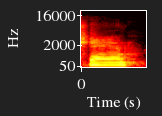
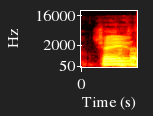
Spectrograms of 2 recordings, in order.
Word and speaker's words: Shan: My name's pronounced Shan. Shane, sorry. That's all right. Everybody messed it up. It's like Shane with no E or Shannon with no N-O-N. It's just Shan.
